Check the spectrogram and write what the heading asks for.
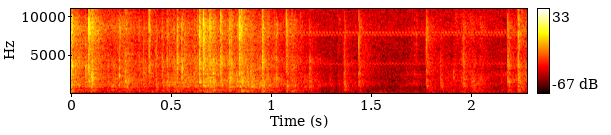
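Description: Metallised anti-static bag crinkling and crackling as a graphics card is slid out of it. The crackle is dense through about the first second, then dies down to a lighter rustle.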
